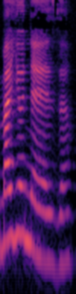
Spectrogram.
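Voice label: "mayonnaise", French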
